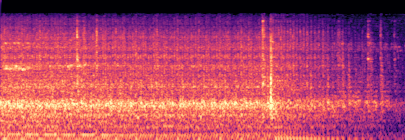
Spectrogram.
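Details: Farmall Cub tractor started after repairing the broken exhaust pipe snapped off in the manifold: even steady thumping beat tailing off quieter; runs clean with no exhaust leak chuff.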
